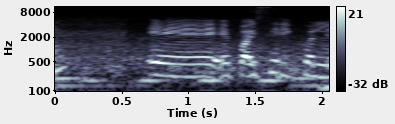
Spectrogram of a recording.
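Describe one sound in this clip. Water rushes over a small weir.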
